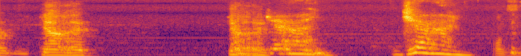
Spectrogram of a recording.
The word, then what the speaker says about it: Garen: On dit pas Garen, on dit Garen.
